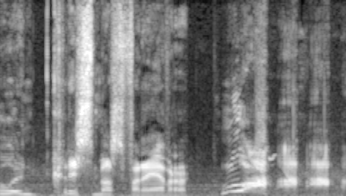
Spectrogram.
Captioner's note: Arvid laughing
